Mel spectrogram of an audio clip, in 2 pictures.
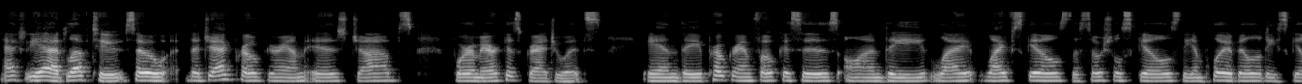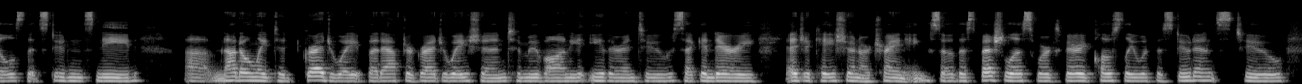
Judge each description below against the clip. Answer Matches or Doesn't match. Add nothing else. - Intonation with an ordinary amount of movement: Doesn't match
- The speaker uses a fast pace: Doesn't match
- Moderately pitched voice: Matches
